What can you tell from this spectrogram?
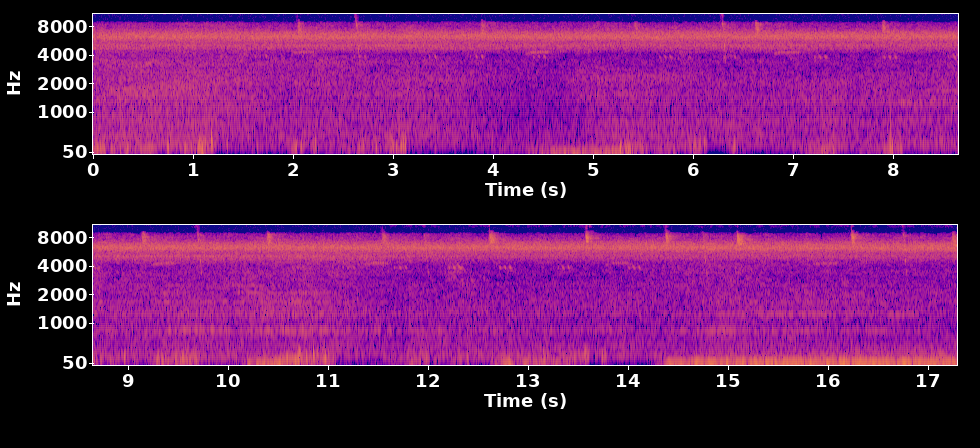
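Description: Crickets and other insects trilling steadily and high-pitched in a rural field at dawn. A low rumble comes and goes underneath and grows louder and steadier about fourteen seconds in.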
